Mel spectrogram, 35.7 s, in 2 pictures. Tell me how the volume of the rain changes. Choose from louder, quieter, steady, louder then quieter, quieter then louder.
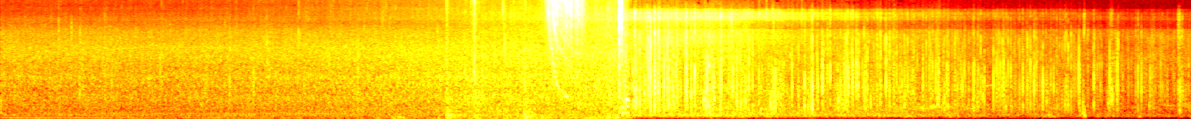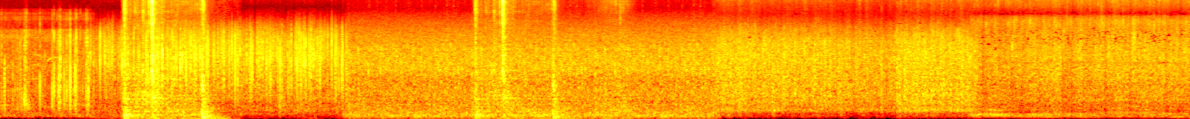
louder then quieter.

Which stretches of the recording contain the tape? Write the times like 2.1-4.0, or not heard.
8.2-9.4.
